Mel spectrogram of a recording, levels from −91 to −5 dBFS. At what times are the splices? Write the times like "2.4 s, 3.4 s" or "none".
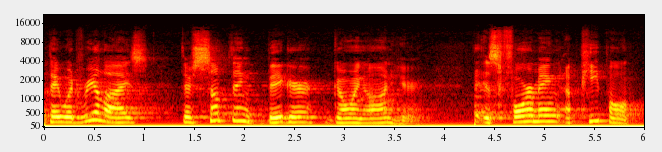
4.3 s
